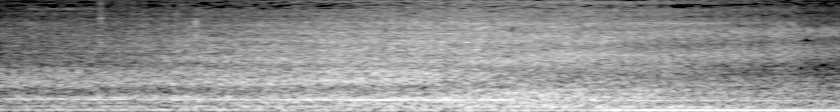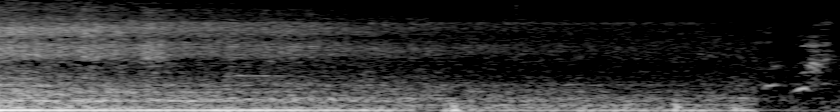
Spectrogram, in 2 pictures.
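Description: A loaded light truck drives past close by. Its engine grows louder to a peak about two seconds in, then fades away as it recedes.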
